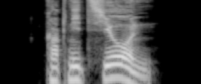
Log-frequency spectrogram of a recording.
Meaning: cognition
- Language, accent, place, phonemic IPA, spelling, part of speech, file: German, Germany, Berlin, /ˌkɔɡniˈt͡si̯oːn/, Kognition, noun, De-Kognition.ogg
